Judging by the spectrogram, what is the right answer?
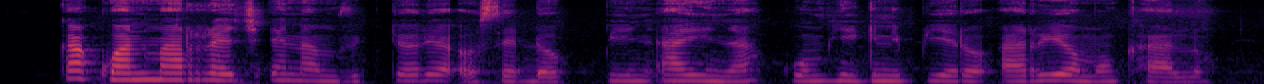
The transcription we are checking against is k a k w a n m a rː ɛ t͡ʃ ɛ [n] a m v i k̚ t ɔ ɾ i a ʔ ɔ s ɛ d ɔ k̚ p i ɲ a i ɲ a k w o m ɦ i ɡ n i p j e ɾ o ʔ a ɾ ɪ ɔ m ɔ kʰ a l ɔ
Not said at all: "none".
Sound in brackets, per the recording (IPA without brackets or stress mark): n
